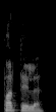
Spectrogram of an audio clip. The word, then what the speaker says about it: Partille: Ja, Partille.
